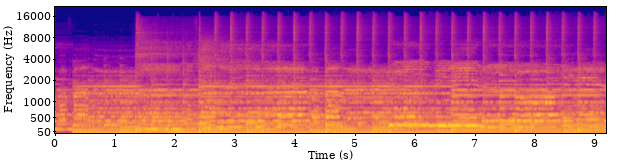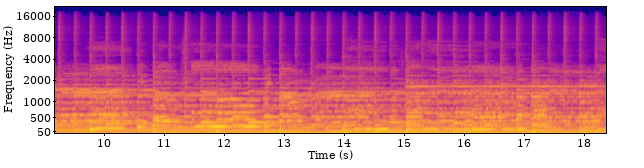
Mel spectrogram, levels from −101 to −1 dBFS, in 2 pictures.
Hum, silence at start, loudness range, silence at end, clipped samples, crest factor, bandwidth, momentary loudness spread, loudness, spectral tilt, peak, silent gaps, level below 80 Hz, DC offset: none; 0 s; 2 LU; 0 s; under 0.1%; 14 dB; 18.5 kHz; 6 LU; -17 LUFS; -7.5 dB/octave; -2 dBFS; none; -22 dBFS; 0.9%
